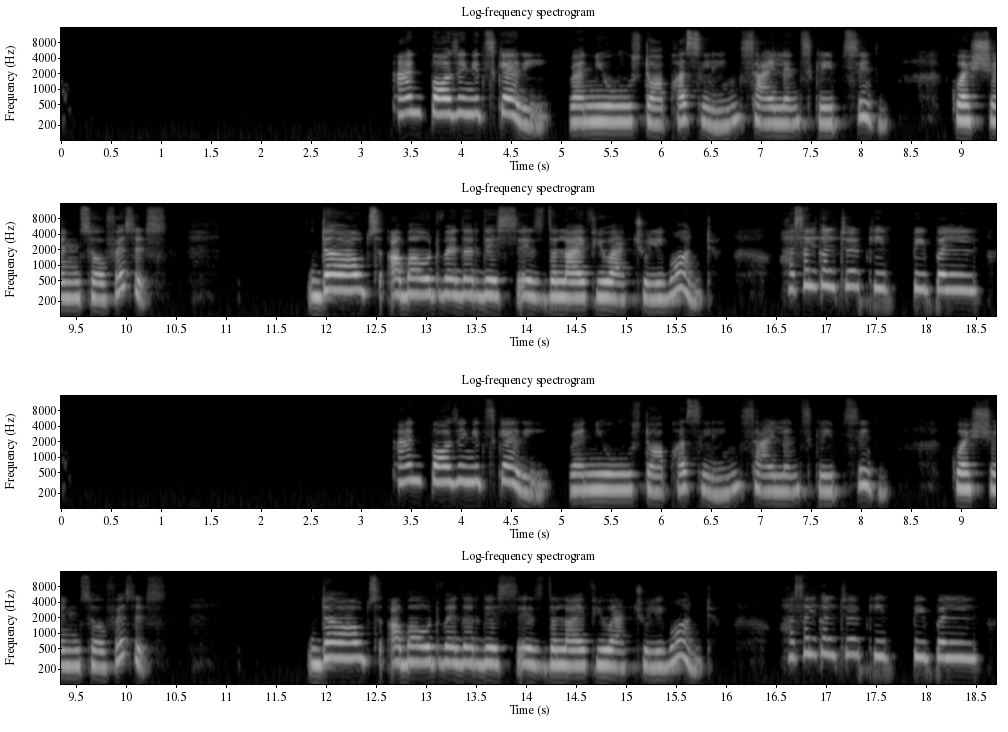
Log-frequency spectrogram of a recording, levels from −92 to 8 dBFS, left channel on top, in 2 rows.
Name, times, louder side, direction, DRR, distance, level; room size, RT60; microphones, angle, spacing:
voice 1, 3.3-8.3 8.9-10.3 11.8-15.8 16.6-18.5, left 3 dB, 40° left, 1.9 m, -32 dB
head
